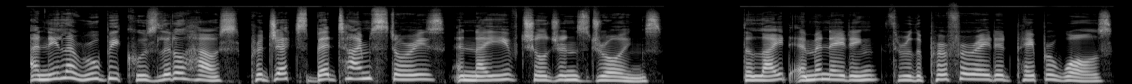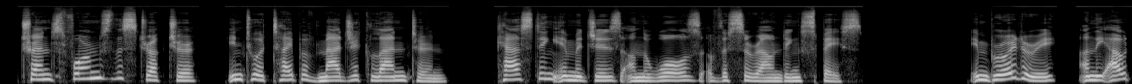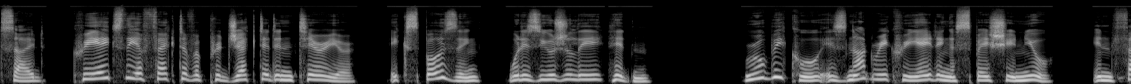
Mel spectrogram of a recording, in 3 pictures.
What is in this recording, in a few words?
audioguide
